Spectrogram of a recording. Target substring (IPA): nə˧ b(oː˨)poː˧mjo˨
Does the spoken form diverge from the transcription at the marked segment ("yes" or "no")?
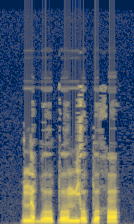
no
